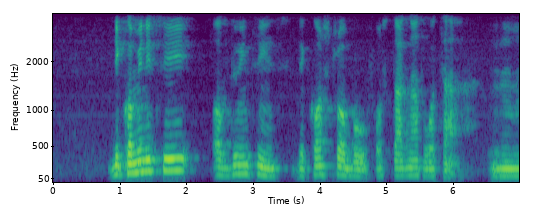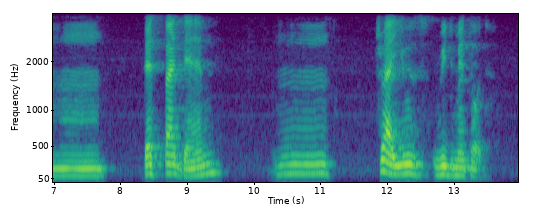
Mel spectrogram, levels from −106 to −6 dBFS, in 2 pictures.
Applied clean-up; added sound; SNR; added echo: none; none; none; none.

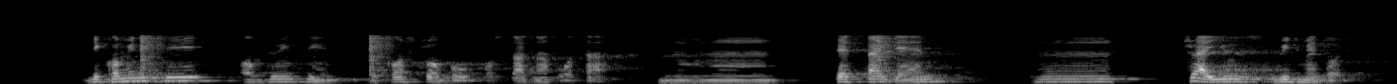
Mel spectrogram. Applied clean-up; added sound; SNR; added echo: classical method WPE with log-MMSE.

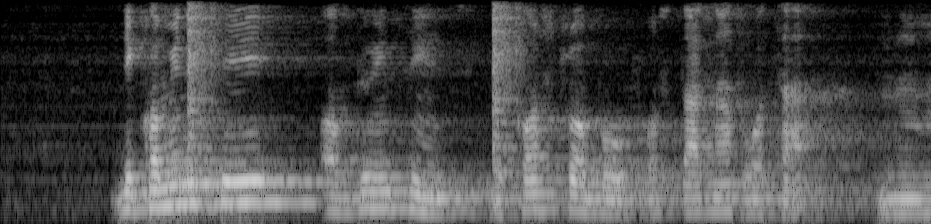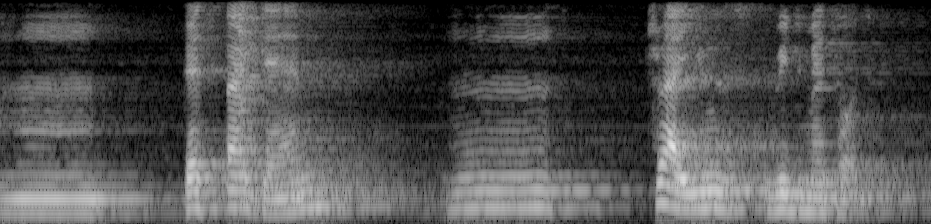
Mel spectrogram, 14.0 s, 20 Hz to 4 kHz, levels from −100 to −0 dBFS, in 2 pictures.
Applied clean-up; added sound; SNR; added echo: none; Tambourine; 13 dB; reverberation time 1.3 s.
